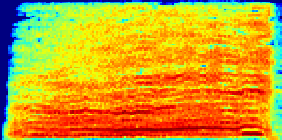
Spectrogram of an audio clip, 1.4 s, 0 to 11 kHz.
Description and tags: Single pass of fingers rubbing over glass. Recorded onto HI-MD with an AT922 mic and lightly processed.
request, rubbing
